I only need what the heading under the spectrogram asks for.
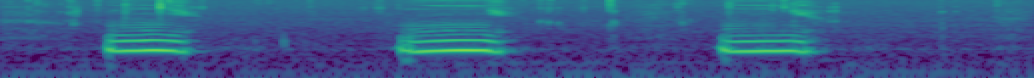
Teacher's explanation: there's almost a slight Y sound in the release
